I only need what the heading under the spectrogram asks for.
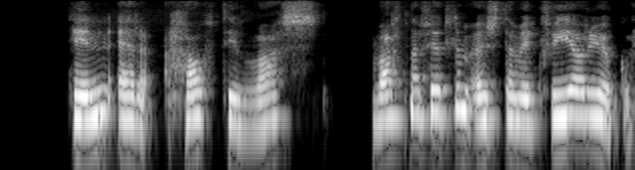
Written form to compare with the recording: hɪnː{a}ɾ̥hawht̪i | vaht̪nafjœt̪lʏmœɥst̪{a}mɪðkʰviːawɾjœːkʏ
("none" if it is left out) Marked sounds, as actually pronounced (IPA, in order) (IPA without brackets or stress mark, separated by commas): ɛ, a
